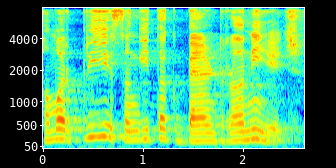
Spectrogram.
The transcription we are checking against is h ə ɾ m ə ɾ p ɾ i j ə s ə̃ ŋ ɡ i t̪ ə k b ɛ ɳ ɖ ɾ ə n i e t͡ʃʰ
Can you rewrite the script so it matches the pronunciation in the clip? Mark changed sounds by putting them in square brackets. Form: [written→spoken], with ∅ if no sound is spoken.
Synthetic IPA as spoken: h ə [ɾ→∅] m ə ɾ p ɾ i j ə s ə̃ ŋ ɡ i t̪ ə k b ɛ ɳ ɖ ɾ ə n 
